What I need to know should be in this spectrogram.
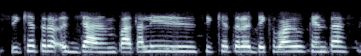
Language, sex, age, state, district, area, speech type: Odia, female, 18-30, Odisha, Subarnapur, urban, conversation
